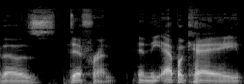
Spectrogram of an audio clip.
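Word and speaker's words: epoché: So let's talk about the bracketing, the epike. Is that how it's pronounced? That's how it's pronounced in the ancient Greek.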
